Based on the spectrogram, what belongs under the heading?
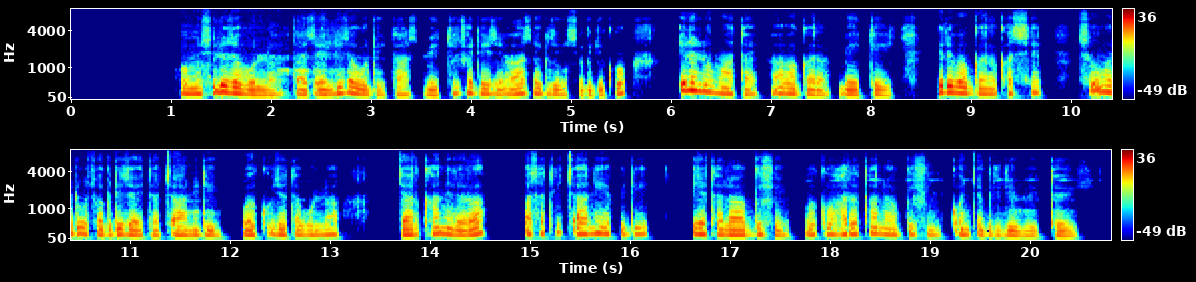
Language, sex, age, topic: Gamo, male, 25-35, agriculture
